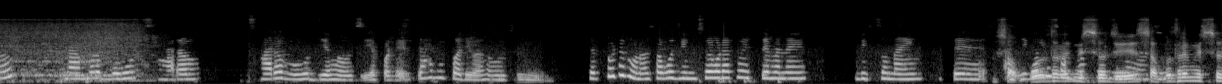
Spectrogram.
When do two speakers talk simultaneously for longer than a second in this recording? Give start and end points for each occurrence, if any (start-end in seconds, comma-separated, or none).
10.1-11.7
